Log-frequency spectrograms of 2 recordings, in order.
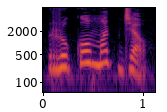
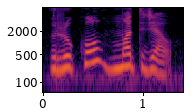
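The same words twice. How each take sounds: First: "रुको मत" run together, then the break before "जाओ"; as the other side heard it, the break after मत; misheard phrasing. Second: "रुको," then a clear break before "मत जाओ"; pleading रुको with a pause, then मत जाओ; pause after रुको. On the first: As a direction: join "रुको मत", pause, then "जाओ": don't stop, go. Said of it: "और उन्होंने सुना". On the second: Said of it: "कोट मैंने कहीं ऐसे ही पढ़ी थी कि गलतफहमी". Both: Shown as a demonstration.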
